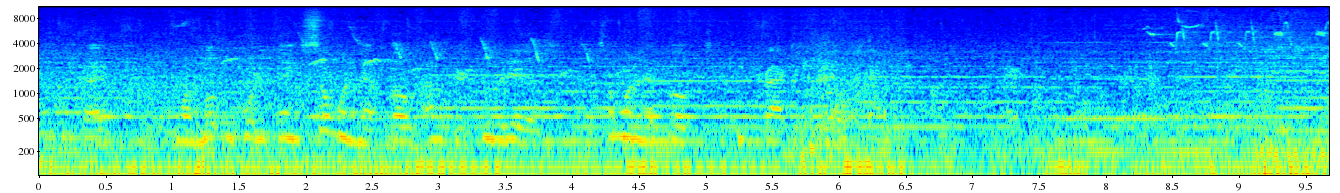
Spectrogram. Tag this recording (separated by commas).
Speech, Music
